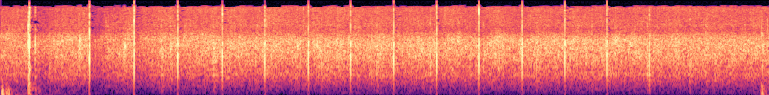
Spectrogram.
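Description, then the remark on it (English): An audience at a church service claps their hands unto the Lord in rejoicing, a dense, steady wash of applause with sharper claps landing on a quick, regular beat of about three per second throughout. “And when you get there, put your Bibles down and clap your hands unto the Lord with me, and we'll rejoice together.”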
